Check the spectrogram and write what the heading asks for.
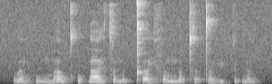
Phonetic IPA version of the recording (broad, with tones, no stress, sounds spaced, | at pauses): l ɐ˨ m h uː˨˩ ŋ m aː˨˧ w t̪ʰ ʊ˥ k̚ l aː˥ j t͡s ɐ˨˩ ŋ ɵ˧ t̚ kʰ ɐ˥ j f ɐ˨˥ ŋ n̪ ɐ˨˥ p̚ t͡s ɐ˨˥ t̚ t̪ ɐ˨˥ j yː˧ k̚ s ɵ˨ t̚ ŋ ɐ˨ j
